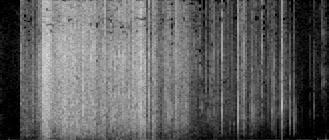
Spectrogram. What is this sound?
ns metalicCrunch
Crushing Aluminum foil, plastic and packing tape
crunch, crush, metallic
